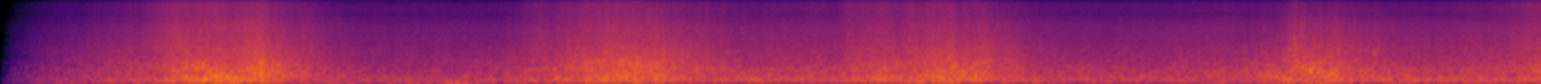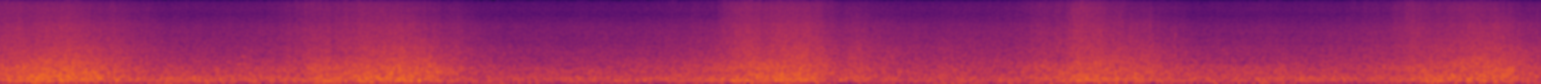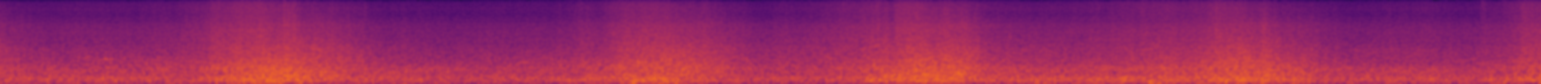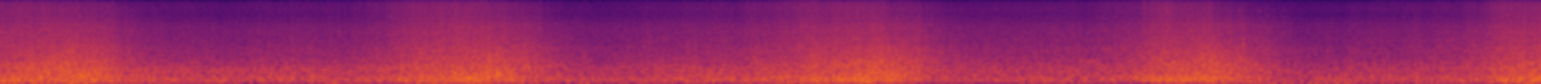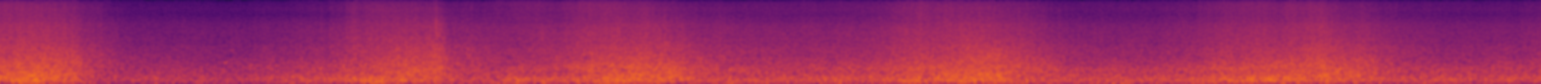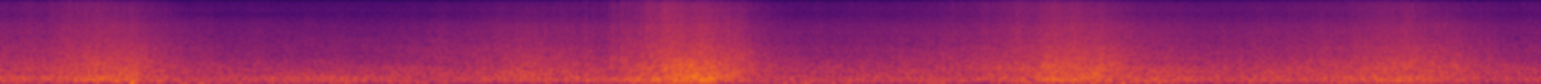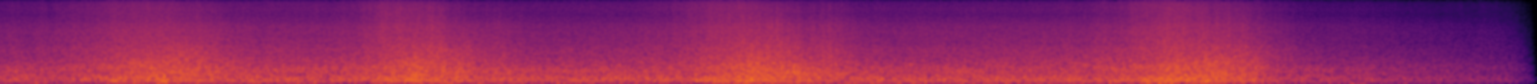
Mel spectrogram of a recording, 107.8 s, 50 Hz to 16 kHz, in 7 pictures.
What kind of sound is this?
La Rubina's beach with surge, near of Castelló d'Empúries in Catalonia.
Zoom H2
field-recording, beach, nature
